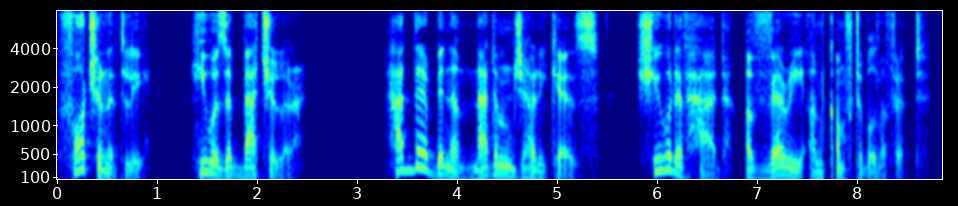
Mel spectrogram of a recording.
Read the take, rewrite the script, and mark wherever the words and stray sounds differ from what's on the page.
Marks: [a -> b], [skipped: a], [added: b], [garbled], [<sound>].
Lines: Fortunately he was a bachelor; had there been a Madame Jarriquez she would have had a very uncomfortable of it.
Fortunately he was a bachelor; had there been a Madame Jarriquez she would have had a very uncomfortable [dropout] of it.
